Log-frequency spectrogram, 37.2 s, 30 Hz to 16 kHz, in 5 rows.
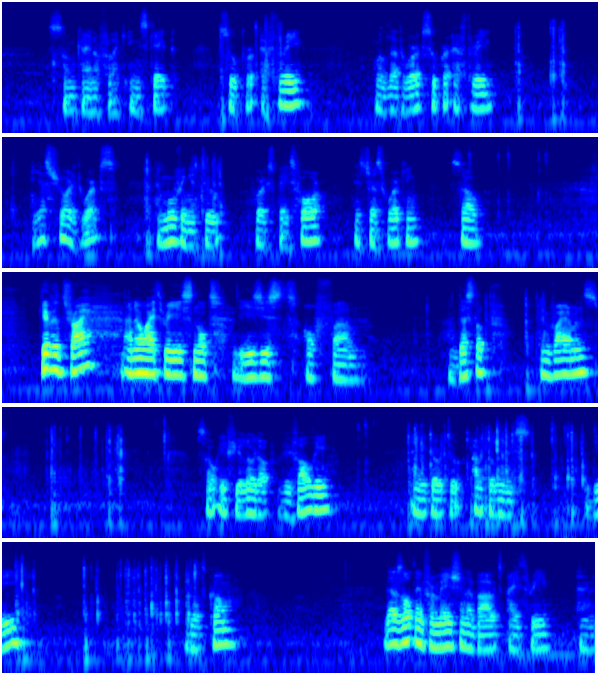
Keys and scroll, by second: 3.3 super+F3, 6.9 super+f, 21.4 super+é, 23.7 ctrl+alt+v, 27.2-32.3 typing.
